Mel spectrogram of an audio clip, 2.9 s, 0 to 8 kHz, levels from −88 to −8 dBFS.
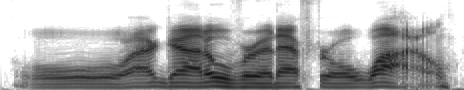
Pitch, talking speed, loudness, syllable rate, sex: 120 Hz, 165 wpm, -19 LUFS, 4.3 syllables/s, male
